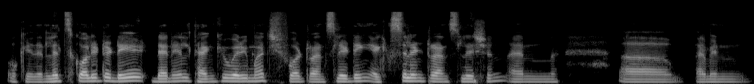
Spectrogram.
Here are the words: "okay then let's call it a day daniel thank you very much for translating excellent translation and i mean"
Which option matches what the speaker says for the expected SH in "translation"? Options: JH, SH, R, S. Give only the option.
SH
